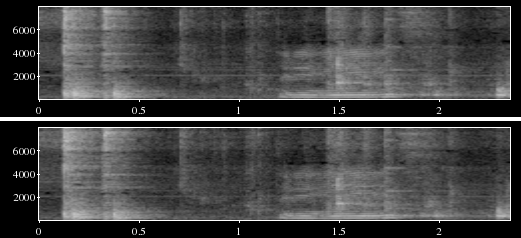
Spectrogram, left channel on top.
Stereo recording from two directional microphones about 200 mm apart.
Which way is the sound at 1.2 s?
5° left (ahead or behind).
